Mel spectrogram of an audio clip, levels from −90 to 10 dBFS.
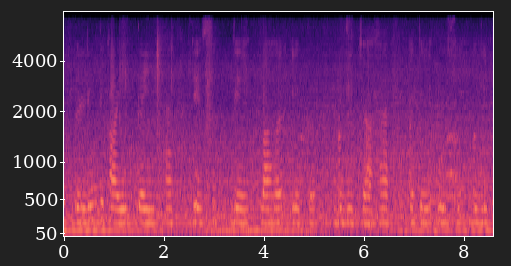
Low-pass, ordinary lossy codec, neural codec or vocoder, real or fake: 7.2 kHz; none; vocoder, 24 kHz, 100 mel bands, Vocos; fake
